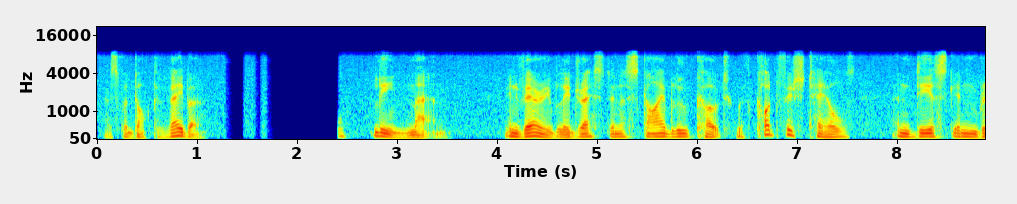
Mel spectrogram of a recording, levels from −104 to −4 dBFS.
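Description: A speech recording, band-limited at 8 kHz as you'd expect from an Opus call path, with trouble clustered between 1.27 and 2.43 s. At 1.27–1.48 s the sound trails off into a brief fading buzz or hiss, then roughly 120 ms of silence, and about 180 ms of speech never comes back. The same thing happens at 1.68–2.43 s, only worse: a short concealment tail, then around 670 ms of dead air, with about 720 ms lost in all. Both look like a long network dropout, likely where the stream stopped arriving entirely. Squeezed between them, at 1.57–1.65 s, is a burst of packet loss, a quick held sound that fades as the receiver stretches the last bit of audio over the gap, before picking up again about 60 ms further on.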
